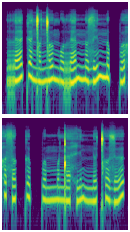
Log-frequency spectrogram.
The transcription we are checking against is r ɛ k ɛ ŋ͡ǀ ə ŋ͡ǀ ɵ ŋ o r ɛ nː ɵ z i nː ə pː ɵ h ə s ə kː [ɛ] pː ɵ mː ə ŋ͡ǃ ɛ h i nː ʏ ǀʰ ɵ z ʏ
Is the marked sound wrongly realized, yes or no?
yes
